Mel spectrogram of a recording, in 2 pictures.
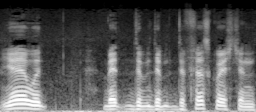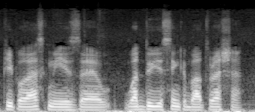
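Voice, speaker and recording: A man with a French accent, fairly low pitch and fairly even intonation, against a quiet background. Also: fairly quick pace. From northern France. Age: 20s. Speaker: traveller. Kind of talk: casual interview. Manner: halting.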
